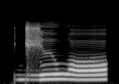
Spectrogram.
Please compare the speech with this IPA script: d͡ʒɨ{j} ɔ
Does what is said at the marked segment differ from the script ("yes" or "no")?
yes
